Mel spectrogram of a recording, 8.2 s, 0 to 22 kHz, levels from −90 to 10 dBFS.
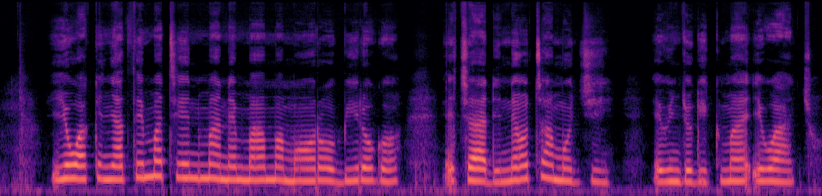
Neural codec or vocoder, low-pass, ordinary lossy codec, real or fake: vocoder, 44.1 kHz, 128 mel bands, Pupu-Vocoder; none; none; fake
